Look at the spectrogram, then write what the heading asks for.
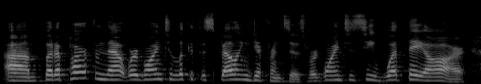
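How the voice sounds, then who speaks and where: Clear-voiced American English teacher. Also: medium pitch, animated, brisk, a bit bright. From United States. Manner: conversational, addresses viewers directly. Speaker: English teacher presenting an online lesson. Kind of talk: informal explanatory lesson to viewers.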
